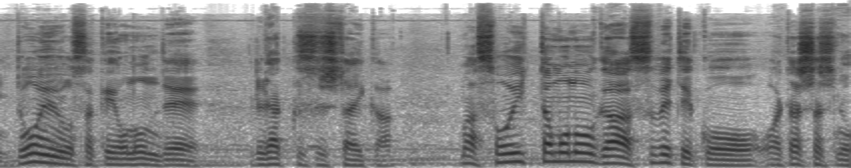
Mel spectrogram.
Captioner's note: continues speaking Japanese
